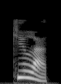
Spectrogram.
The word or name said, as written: kilat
